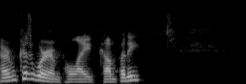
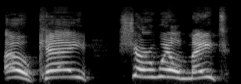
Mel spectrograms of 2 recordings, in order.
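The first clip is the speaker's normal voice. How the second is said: much higher, louder, cheerfully mock-obedient; mock German guy agreeing; 12 semitones higher, 6 dB louder, much slower than usual. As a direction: play a German guy chirping yes, mate. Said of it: "I don't know why I got a German guy saying".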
